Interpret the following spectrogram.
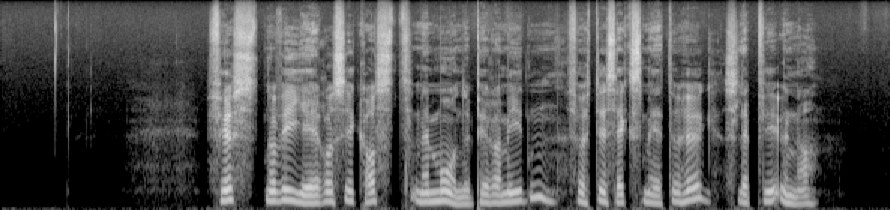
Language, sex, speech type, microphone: Norwegian, male, read, Sennheiser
